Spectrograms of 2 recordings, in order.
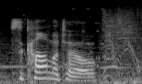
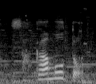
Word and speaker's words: Sakamoto: But it's very easy to learn last names in Japanese that have the 4 syllables because it's just down, up, down.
